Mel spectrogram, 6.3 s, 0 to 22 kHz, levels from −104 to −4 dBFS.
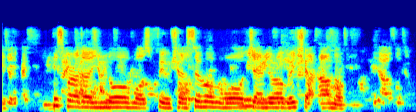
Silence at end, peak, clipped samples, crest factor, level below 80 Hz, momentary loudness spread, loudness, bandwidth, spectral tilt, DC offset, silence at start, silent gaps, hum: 0.2 s; -2 dBFS; under 0.1%; 14 dB; -54 dBFS; 14 LU; -15 LUFS; 8.4 kHz; -5 dB/octave; under 0.1%; 0.05 s; none; none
